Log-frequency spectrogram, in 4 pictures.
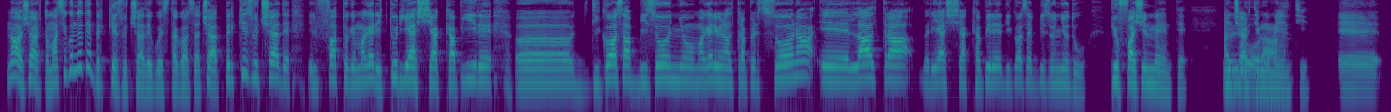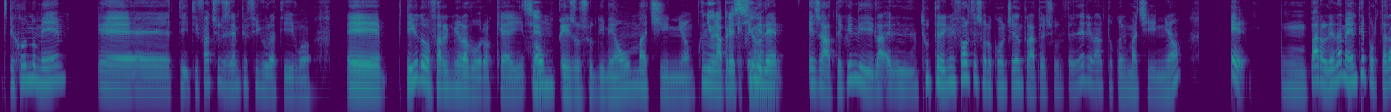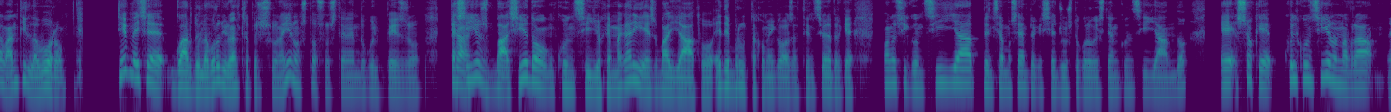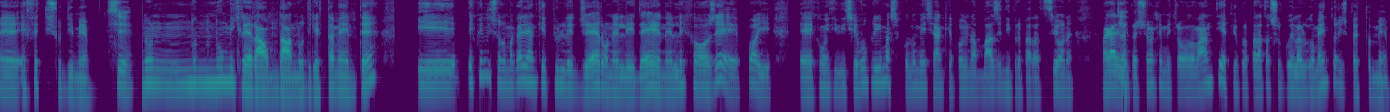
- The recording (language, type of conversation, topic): Italian, podcast, Come superi il blocco creativo quando ti fermi, sai?
- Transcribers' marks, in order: "cioè" said as "ceh"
